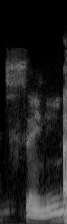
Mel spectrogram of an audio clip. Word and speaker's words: seinen: Like obviously a shonen anime could probably portray an emotion as viscerally and as painfully as a more violent, samey anime? – Seinen? – I don't know. How did you pronounce it? Samey? – I think it's pronounced seinen because it's an N.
